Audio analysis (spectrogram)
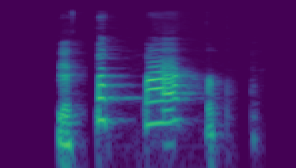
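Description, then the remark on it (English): A person imitates a chicken with a quick run of squawky, clucking bursts, one drawn-out call in the middle, then a few short trailing clucks, fairly loud. “Two, endless chicken chirping.”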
